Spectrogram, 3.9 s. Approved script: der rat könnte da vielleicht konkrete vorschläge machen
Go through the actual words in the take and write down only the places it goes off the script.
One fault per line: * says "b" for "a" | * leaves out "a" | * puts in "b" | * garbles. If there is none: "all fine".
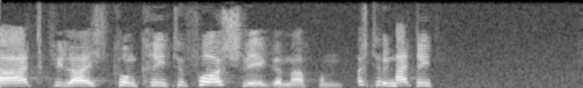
* leaves out "könnte da"
* garbles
